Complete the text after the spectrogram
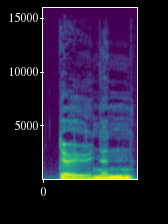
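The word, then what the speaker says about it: Thönen: Ich habe jetzt Tönen gesagt, wegen dem H. Wie würdet ihr es aussprechen? – Also ich denke, man hat im Schweizerdeutschen eigentlich nie aspiriert, selbst wenn es mit TH geschrieben worden ist, würde ich sagen, man hat vermutlich gesprochen Tönen und mit einem langen Ö im Berner Oberland eher Tönen.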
